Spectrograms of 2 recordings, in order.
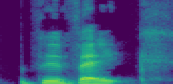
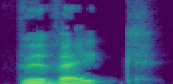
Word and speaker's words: Vivek: he pronounced it Vivek, like ache. Vivek. Yes, I would say Vivek.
